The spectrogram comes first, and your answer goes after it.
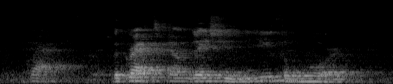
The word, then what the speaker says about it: Greitz: Claudette is deeply honored that the foundation has chosen to name the inaugural Greatz Foundation, and I'm mispronouncing that, Greitz.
